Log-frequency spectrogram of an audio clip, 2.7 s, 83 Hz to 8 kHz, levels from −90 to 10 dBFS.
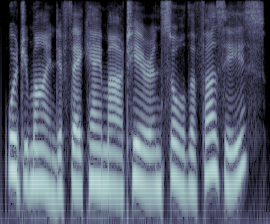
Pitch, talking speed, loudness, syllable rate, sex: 195 Hz, 265 wpm, -18 LUFS, 5.4 syllables/s, female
